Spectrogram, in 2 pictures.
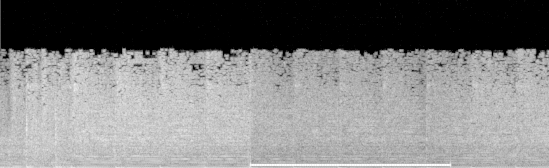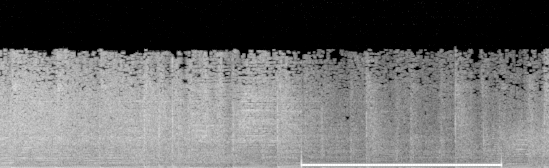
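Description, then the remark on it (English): A phone ringback tone sounds twice as a call is placed, each a steady two-second electronic buzz with a long pause between, loud and clear over low background music. “Let's hit that dial button.”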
